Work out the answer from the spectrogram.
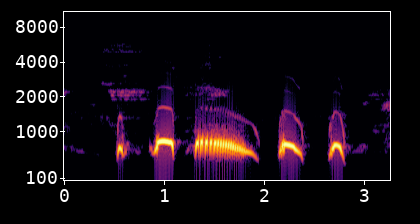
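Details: Spotted dove coo phrase used to stir wild doves and train decoys: soft short coos lead into a drawn-out trilled coo that falls slightly, followed by two clean rounded coo notes. The recording is clean.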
